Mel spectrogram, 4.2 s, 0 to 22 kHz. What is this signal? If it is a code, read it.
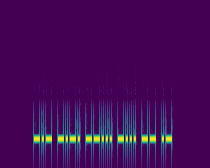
Morse code, heard as a keyed tone, about 30 wpm, 700 Hz. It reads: KC7BMA
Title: USA Call Signs 30wpm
